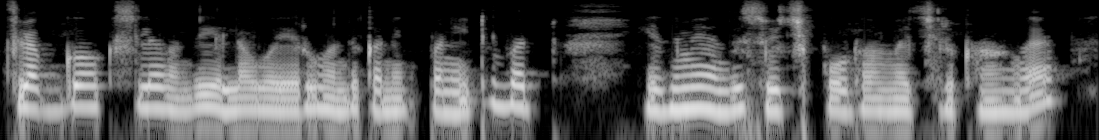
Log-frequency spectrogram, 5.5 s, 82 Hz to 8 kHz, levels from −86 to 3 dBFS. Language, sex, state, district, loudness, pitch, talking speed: Tamil, female, Tamil Nadu, Namakkal, -16 LUFS, 210 Hz, 155 wpm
